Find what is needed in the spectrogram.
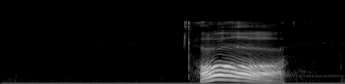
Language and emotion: Russian, positive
